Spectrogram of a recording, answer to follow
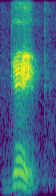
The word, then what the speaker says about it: gape: RDRT gape pronounced like ape with a G.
